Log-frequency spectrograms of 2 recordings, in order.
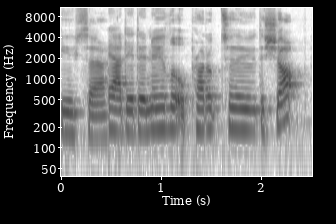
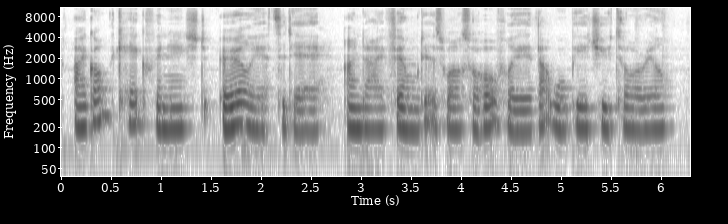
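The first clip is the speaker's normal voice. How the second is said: quiet hushed whispering; 7 dB quieter than usual. Late at night with everybody in bed, talking to viewers, whispering a little. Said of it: "so I'm whispering a little bit".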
